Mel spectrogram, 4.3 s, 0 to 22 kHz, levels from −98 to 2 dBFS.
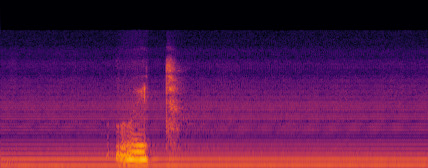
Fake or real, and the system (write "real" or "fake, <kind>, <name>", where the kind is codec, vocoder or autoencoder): real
